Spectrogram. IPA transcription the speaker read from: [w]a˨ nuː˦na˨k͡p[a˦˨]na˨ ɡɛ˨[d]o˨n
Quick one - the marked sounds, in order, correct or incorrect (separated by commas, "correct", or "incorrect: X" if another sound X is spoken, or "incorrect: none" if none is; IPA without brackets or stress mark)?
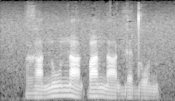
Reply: incorrect: ɣ, incorrect: a˦, correct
